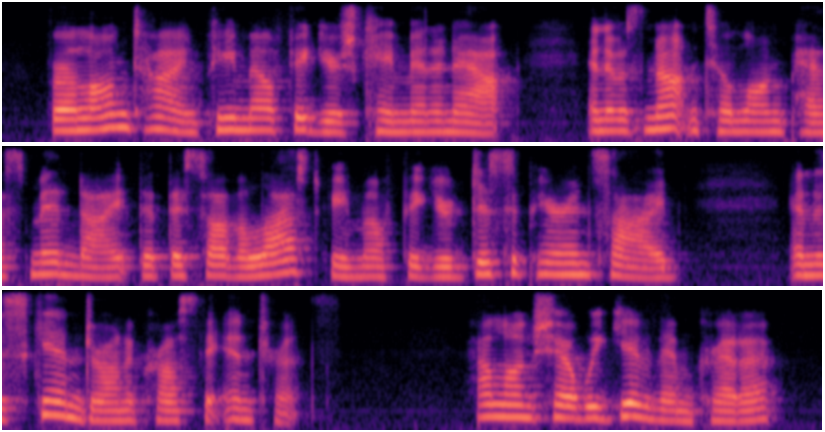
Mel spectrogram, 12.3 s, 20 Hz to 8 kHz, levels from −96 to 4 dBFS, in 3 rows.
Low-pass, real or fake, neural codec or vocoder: 7.2 kHz; fake; codec, 16 kHz, 6 kbps, DAC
